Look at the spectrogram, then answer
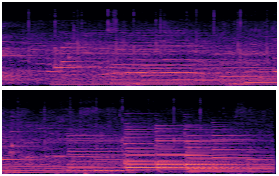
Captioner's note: applause, Cheering, Music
